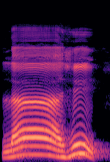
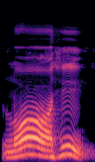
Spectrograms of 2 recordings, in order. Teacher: যদি নিচে যদি আসে তাহলে পাতলা করে হবে লাহি এবং উপরে আসলে লহি মোটা করে হবে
